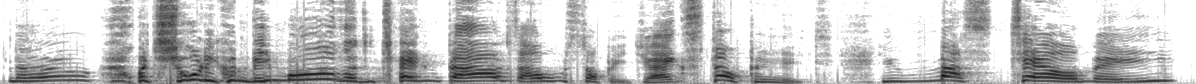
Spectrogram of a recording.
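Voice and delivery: very high, breathless, giddy mother; excited mother. Acted. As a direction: squeal like an eager mother guessing.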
